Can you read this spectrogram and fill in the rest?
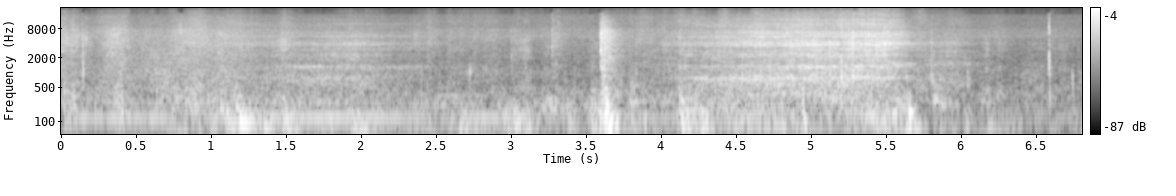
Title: Dad is snoring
